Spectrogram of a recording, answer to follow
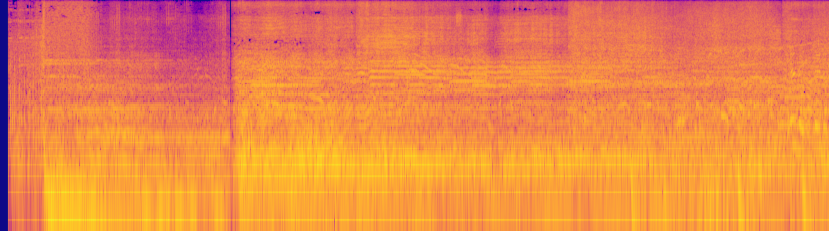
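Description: A heavy intro sound for the first four and a half seconds, then small youth motocross bikes racing on a dirt track, several engines revving up and down with music underneath.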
